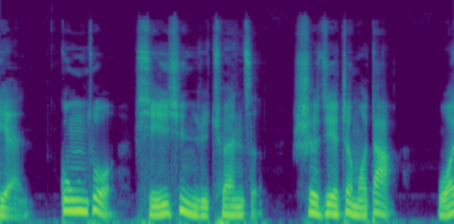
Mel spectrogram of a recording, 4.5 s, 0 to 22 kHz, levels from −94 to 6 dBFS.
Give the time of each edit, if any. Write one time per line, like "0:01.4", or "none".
0:02.8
